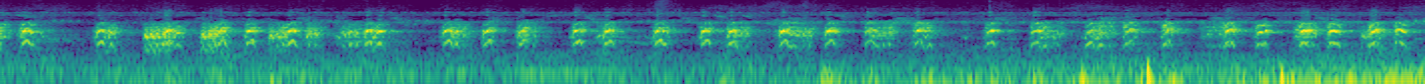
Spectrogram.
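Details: Olive-winged bulbul lure call for bird trapping: short groups of rough, buzzy chattering notes repeated several times a second, separated by brief gaps, with low rumbling noise in the background.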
